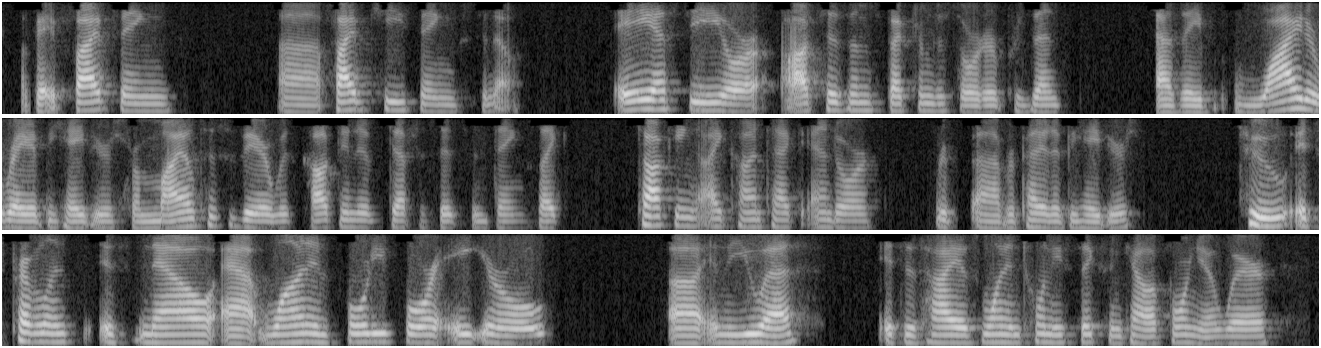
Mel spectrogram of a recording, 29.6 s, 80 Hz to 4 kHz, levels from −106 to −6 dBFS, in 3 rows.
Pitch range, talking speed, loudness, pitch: 135-160 Hz, 130 wpm, -31 LUFS, 150 Hz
